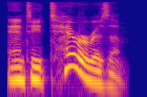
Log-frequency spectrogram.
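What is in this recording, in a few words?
"antiterrorism", British English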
